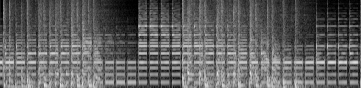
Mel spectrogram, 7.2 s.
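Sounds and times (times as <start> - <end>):
organ playing: 0.1 - 7.2.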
